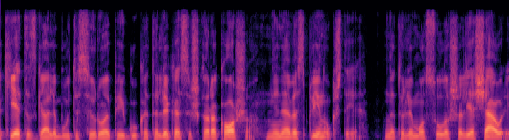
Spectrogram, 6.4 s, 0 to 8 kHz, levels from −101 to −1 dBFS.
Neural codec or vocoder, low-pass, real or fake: none; 7.2 kHz; real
